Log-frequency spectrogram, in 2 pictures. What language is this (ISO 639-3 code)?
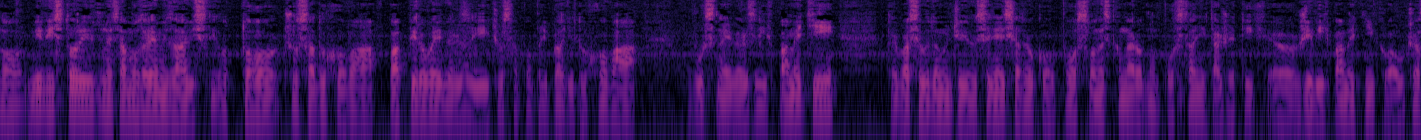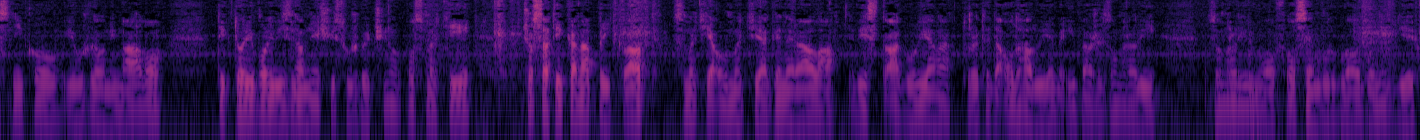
slk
